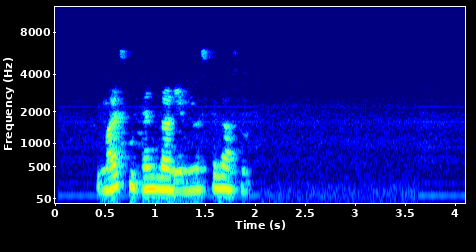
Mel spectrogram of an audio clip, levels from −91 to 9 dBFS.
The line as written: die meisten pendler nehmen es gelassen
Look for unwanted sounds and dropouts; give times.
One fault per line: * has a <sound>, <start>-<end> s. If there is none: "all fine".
all fine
